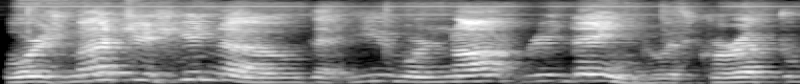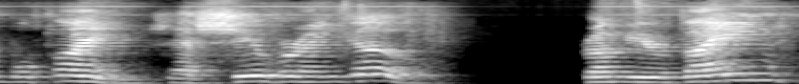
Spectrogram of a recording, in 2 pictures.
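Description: A man preaching at a pulpit microphone, reading scripture slowly and deliberately with small stumbles. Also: sits high, dull audio. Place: church sanctuary. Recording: roomy church sound from a distance.

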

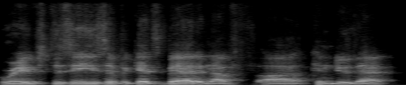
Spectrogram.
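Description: A man's voice: medium pitch, fairly even intonation, normal speed, darkish tone. Man giving a casual medical lecture. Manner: conversational, frequent uh fillers and self-corrections. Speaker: presenter. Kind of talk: recorded training lecture.

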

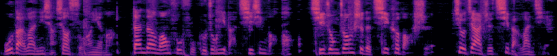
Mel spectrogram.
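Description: Man doing a cunning young girl, calm and sly. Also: high-pitched, fast talker, a little hiss or hum. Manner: sly, composed. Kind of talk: comic recap voice acting.

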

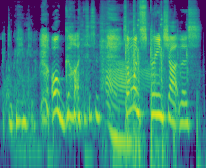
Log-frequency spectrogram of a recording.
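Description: Chatty excitable woman, fairly high voice. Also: unhurried. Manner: chatty, excitable, yelps and gasps at game events. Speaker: gaming channel host. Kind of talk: casual game commentary. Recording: noisy home recording with mouse clicks.

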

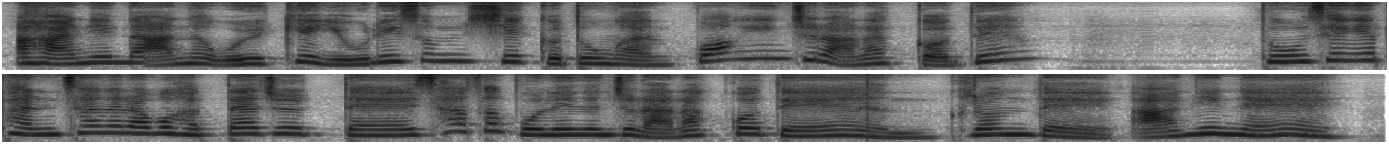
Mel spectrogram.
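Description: A woman's voice: high voice, expressive, normal speed, a little mellow, dry recording, pitched above the performer's own voice. A woman voicing a pushy, presumptuous older sister-in-law who talks down to her family. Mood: bossy.

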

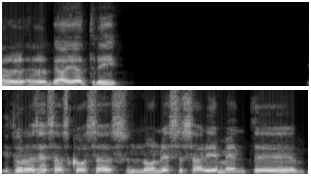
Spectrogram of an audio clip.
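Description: A man's voice: mid-range voice, darkish tone. A man teaching a study class in a conversational way, thinking aloud and questioning as he goes.

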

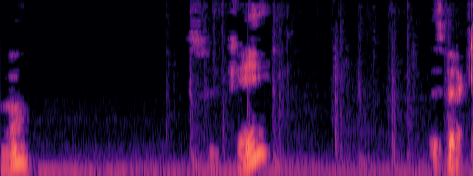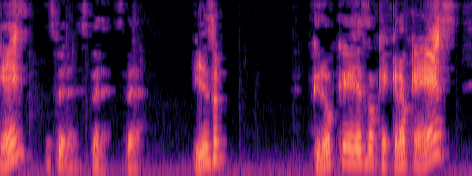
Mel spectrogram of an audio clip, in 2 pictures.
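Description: A man streaming his live reaction, exclaiming and shouting in short bursts, out of breath. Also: on the high side, big pitch swings, normal speed, breathy edge. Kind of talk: excited live reaction commentary.

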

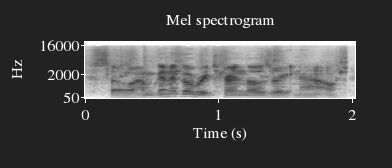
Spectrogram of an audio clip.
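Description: Young guy, casual vlogger, bright voice, filler-heavy chatter, near camera. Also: mid-range voice, brisk, a little hiss or hum. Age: young adult. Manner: chatty and rambling, lots of "like". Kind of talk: casual vlog chat to camera. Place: home bathroom and bedroom, also car.

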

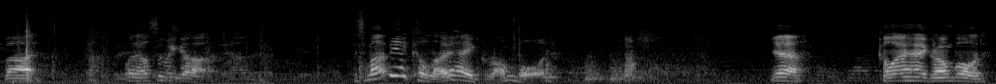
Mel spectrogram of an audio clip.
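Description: A young man guiding a tour of an indoor surfboard factory chats casually and enthusiastically, full of slang. His fairly high voice is sing-song and slow, with frequent pauses.

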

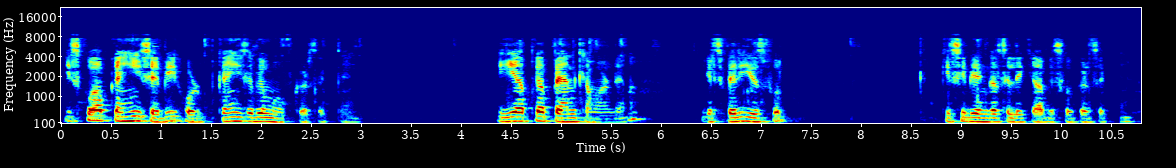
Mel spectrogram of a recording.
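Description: A male drafting instructor narrates a screen-recorded software tutorial, his husky, mid-pitched voice carrying a darkish tone through a slightly dull lo-fi voice-over. He patiently explains each step in Hindi mixed with English phrases, often checking in with "theek hai?"

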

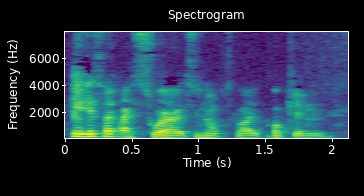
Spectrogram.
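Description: A man's voice: a little high, quick pace, a little mellow, low-quality recording. A young man vlogging casually, swearing now and then and talking with his mouth full during an eating show. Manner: chatty, swears casually, talks while eating. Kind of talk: casual mukbang chat. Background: faint party noise.

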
